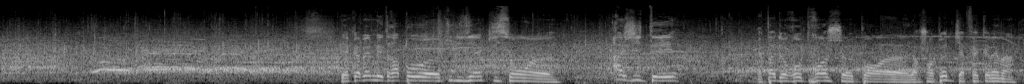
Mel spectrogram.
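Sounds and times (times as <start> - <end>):
Roland-Garros tennis crowd applauding: 0.0 - 10.2
speech: 3.4 - 6.9, 7.6 - 10.2.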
